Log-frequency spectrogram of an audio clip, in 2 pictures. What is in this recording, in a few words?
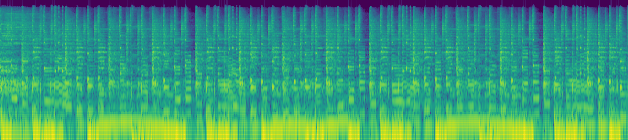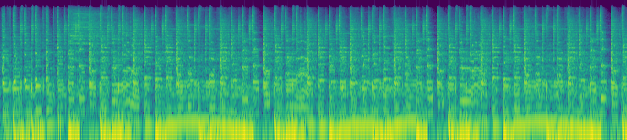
Unused Menu; Paper Mario - The Thousand-Year Door (GC DSP)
